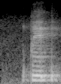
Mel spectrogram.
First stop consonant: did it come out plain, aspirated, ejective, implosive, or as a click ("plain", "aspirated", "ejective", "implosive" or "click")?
plain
